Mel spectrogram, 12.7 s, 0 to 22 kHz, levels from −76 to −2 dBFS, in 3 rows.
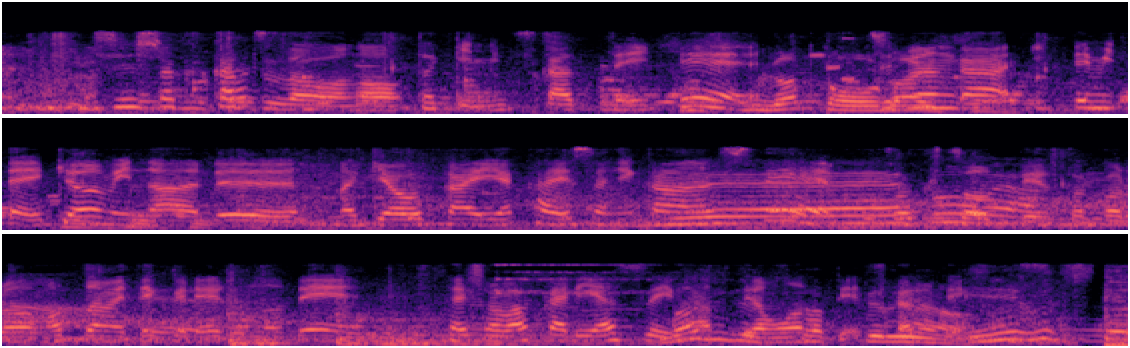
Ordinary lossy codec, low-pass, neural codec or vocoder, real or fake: Opus, 32 kbps; 7.2 kHz; none; real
